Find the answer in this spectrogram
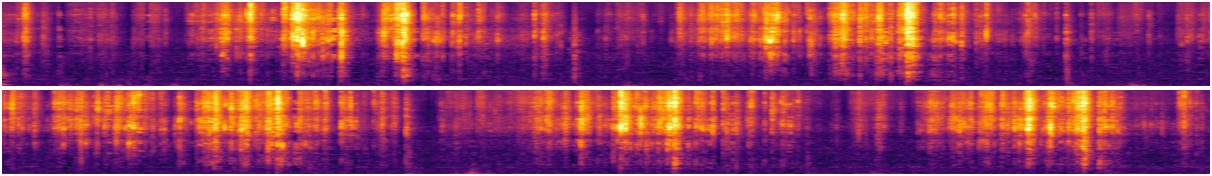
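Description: Foil wrapper of a trading-card pack crinkling and tearing as it is opened by hand, in irregular bursts.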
